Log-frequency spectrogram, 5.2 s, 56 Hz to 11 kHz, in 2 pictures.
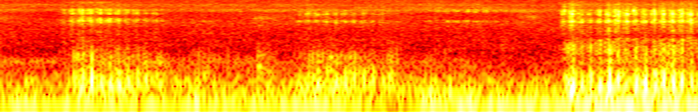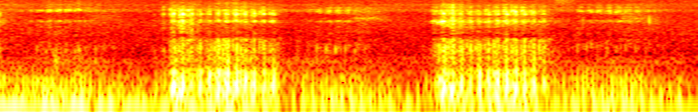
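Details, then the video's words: Ginger tabby male cat purring while being petted on a bed at bedtime, 2/11/2023; low rumbling purr swelling in breathy pulses about once per second, steady low hum underneath, quiet room. "cute ginger tabby cat petting purring"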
